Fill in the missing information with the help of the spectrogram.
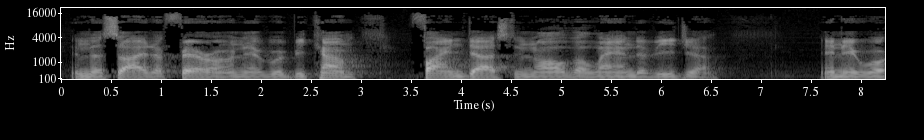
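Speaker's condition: Slowed speech, swallowing problems; progressive condition, prayed for over 4 years, speech and swallowing affected; reading down about 30 words per minute last year, 50 over two years

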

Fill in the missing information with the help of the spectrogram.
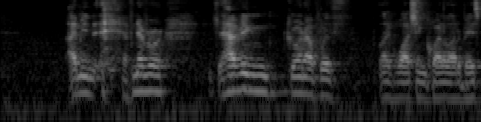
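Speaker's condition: No condition

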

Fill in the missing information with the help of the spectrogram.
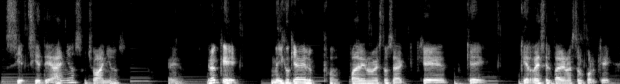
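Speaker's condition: Stuttering; stuttering since about age four, aware by late primary school, treatment sought around age seven; still stutters, past non-specialist therapy partly helped, adolescent psychologist for anxiety, later fluency control training; head moved toward shoulder on effort, later pen squeezing, repeated 'Mi Nombre Es', avoided speaking at university; repeated sounds, repeated words

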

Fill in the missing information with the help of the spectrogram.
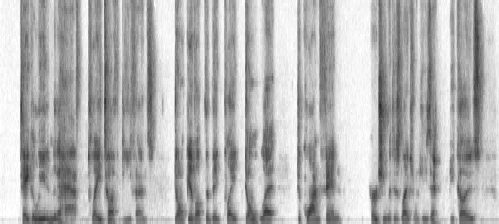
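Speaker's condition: No condition

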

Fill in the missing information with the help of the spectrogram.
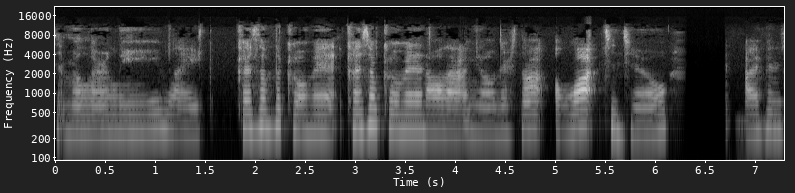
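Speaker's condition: Cleft palate; unilateral cleft palate, right side

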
